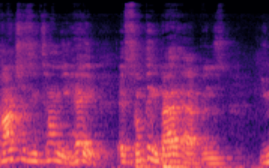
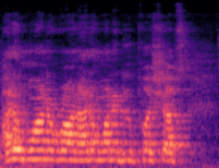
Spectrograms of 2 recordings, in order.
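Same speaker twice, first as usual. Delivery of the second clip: mock griping, reluctant protesting tone; 3 semitones higher than usual. Retelling what students said in gym class: imitating complaining students. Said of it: "he hated complainers".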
